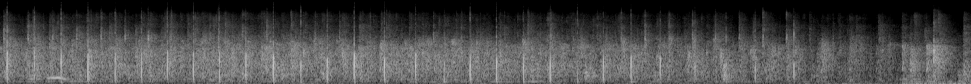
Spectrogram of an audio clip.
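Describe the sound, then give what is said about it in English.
A Unitarian Universalist audience applauds its standing first responders and teachers steadily for about ten seconds, dense overlapping claps with sharper individual claps popping out at an irregular rhythm, fairly loud throughout. “And I would like everybody to give them a round of applause.”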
